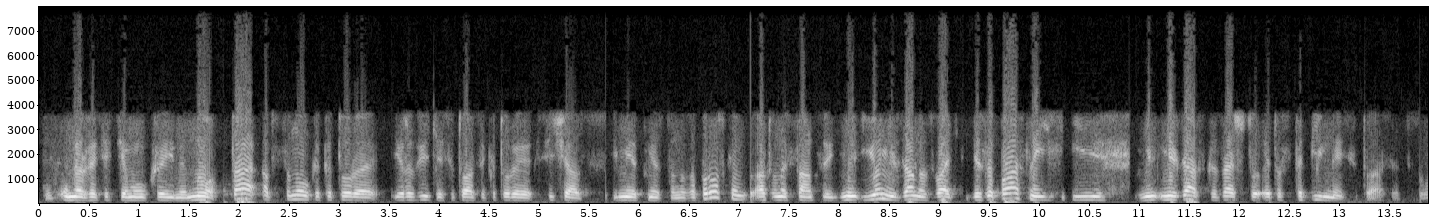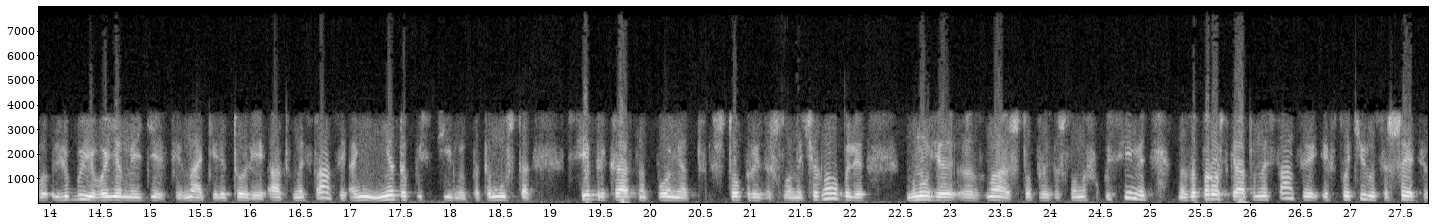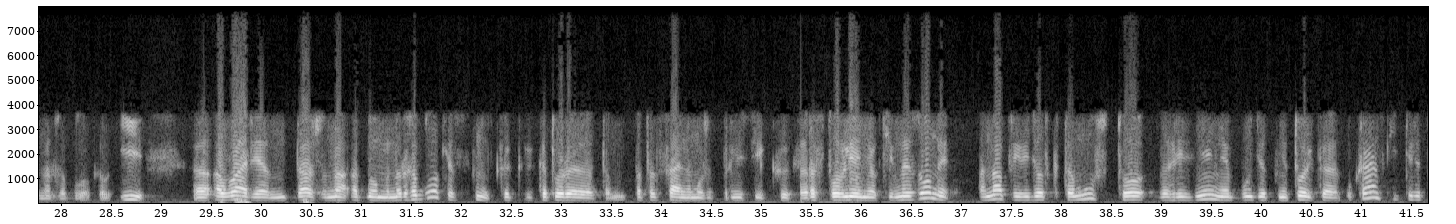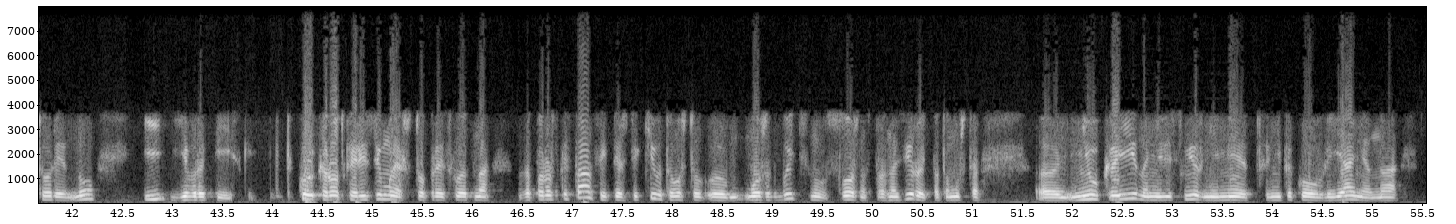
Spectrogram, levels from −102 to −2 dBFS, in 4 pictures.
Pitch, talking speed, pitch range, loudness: 140 Hz, 125 wpm, 130-165 Hz, -19 LUFS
